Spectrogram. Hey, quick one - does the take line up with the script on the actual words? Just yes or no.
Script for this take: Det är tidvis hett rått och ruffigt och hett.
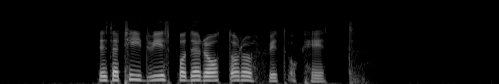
no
